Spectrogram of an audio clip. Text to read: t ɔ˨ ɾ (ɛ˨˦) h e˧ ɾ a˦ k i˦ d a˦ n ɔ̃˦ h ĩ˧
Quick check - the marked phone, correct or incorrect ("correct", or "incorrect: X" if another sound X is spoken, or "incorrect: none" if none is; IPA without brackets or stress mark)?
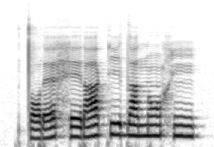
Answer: correct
